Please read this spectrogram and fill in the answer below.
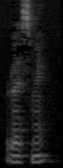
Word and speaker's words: resmi: Resmi, but resmi with a long E means official.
